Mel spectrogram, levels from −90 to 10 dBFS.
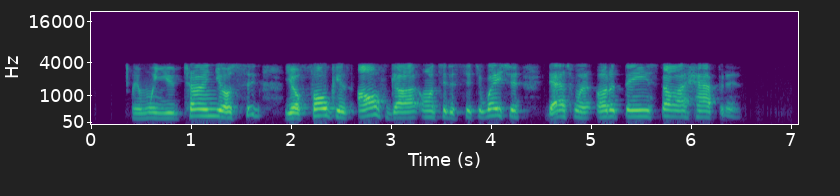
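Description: Nothing goes wrong at any point in the recording. The speech arrives over a working G.711 telephone path, so it occupies the narrow line band of about 250 Hz to 3.7 kHz, with nothing above 3.8 kHz.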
